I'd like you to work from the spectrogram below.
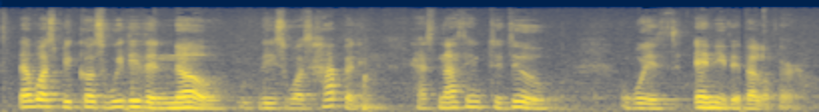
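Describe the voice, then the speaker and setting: A woman with a non-native accent speaks at a moderate pace and medium pitch with ordinary pitch variation, and the room echo is audible. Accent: foreign. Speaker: resident speaking at public comment. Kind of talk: public comment at council meeting.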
